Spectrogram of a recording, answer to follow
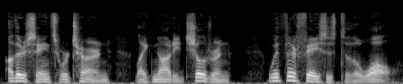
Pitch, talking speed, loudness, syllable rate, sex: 110 Hz, 195 wpm, -17 LUFS, 5.6 syllables/s, male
